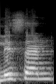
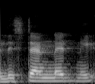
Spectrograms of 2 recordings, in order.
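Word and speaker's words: listen: तो संत शांत रहे एंड लिसन क्वाइटली लिसन यानी सुने तो यहां पर भी टी साइलेंट है लिस्ट नहीं लिस्टन नहीं पढ़ना है लिसन काम एल साइलेंट होता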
